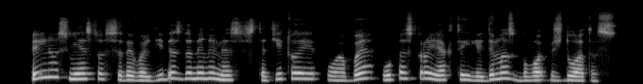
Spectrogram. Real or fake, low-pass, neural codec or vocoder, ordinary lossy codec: fake; 14.4 kHz; autoencoder, 48 kHz, 32 numbers a frame, DAC-VAE, trained on Japanese speech; Opus, 24 kbps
